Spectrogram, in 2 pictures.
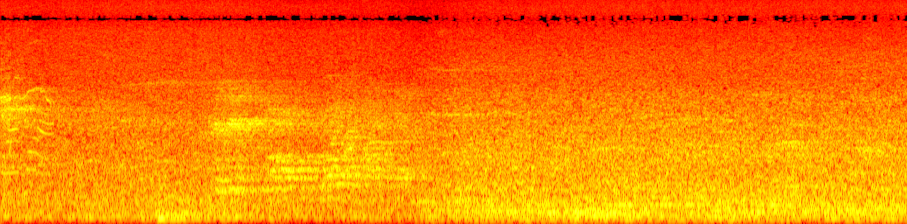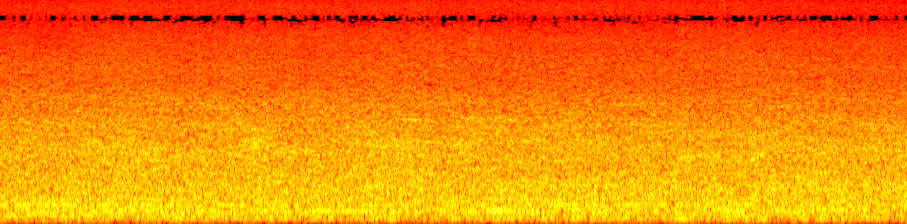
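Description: Steady rush of running and splashing water in an indoor water park hall, under a din of children's voices and crowd chatter. A few raised voices stand out in the first few seconds, then the water and crowd noise go on evenly.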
